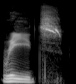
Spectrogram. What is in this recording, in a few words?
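"reads", British English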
